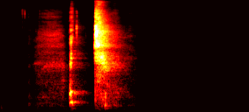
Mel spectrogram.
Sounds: Sneeze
